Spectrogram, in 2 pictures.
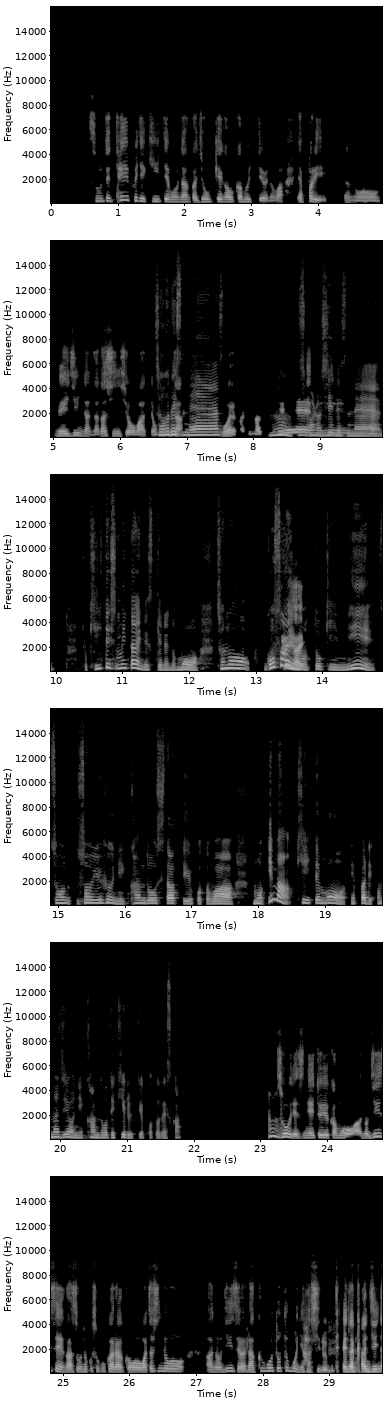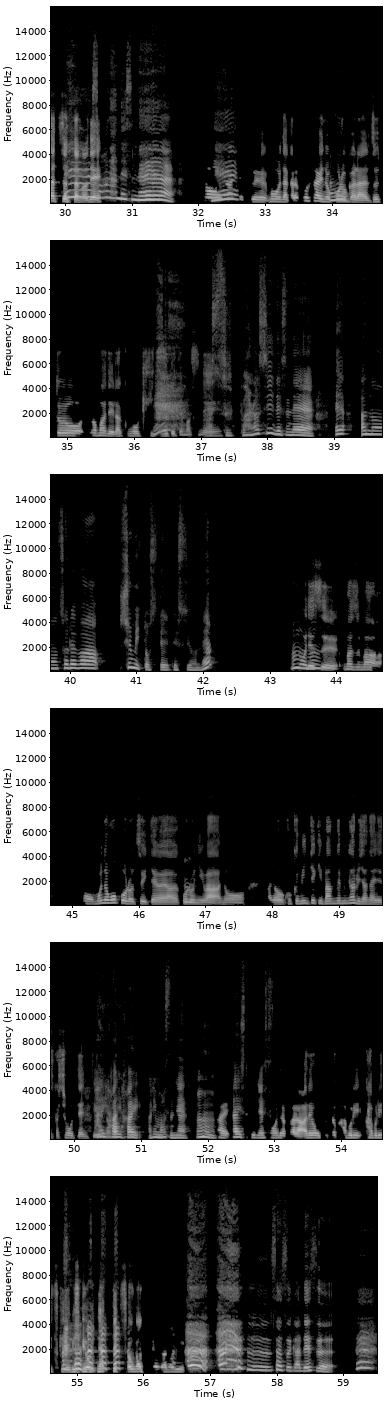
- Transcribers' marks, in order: laughing while speaking: "みたいな感じに"; surprised: "え？"; laugh; laughing while speaking: "見るようになって、小学生"
- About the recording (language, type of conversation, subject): Japanese, podcast, 初めて心を動かされた曲は何ですか？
